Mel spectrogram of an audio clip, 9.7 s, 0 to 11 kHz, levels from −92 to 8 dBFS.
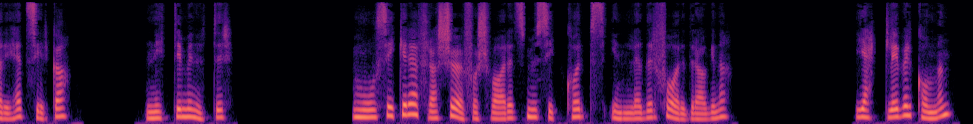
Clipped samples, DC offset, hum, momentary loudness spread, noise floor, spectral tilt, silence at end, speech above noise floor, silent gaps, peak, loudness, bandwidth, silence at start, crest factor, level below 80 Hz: under 0.1%; under 0.1%; none; 7 LU; under -90 dBFS; -6.5 dB/octave; 0.2 s; over 66 dB; 0.84-1.35 s, 2.38-3.51 s, 7.39-8.52 s; -10 dBFS; -25 LUFS; 10.5 kHz; 0 s; 16 dB; -70 dBFS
